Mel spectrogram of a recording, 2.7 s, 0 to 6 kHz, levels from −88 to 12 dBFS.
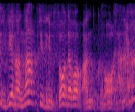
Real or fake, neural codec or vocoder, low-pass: fake; codec, 16 kHz, 4.8 kbps, FACodec; 5.4 kHz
